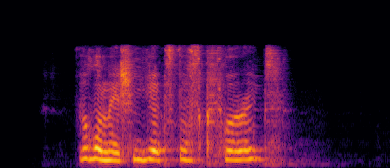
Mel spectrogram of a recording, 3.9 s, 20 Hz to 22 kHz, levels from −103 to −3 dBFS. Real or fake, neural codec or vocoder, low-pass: fake; codec, 44.1 kHz, 1.7 kbps, Pupu-Codec; 7.2 kHz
